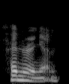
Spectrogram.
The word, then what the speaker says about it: Hendringen: So the G is pronounced gutturally, Hendringen.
